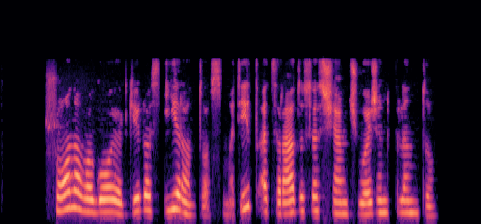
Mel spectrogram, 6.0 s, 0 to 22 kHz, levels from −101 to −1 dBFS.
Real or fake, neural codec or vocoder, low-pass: real; none; 7.2 kHz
